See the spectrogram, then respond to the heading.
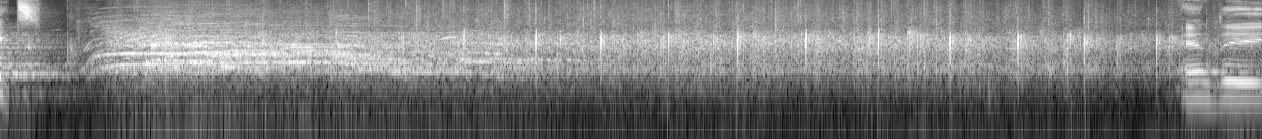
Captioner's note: cheers and applause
